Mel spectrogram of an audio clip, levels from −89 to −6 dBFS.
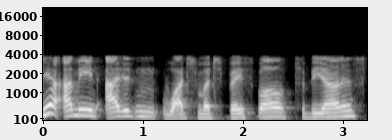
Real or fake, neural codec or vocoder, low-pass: real; none; 3.6 kHz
